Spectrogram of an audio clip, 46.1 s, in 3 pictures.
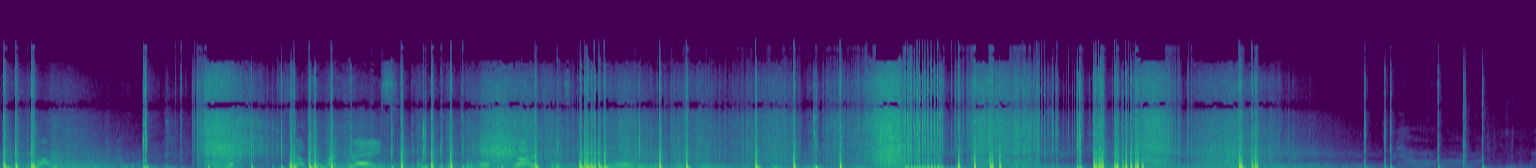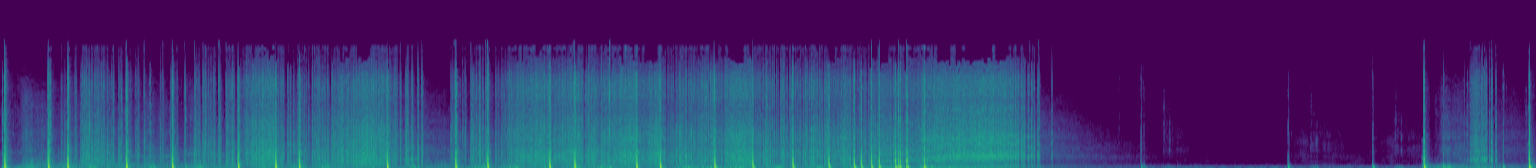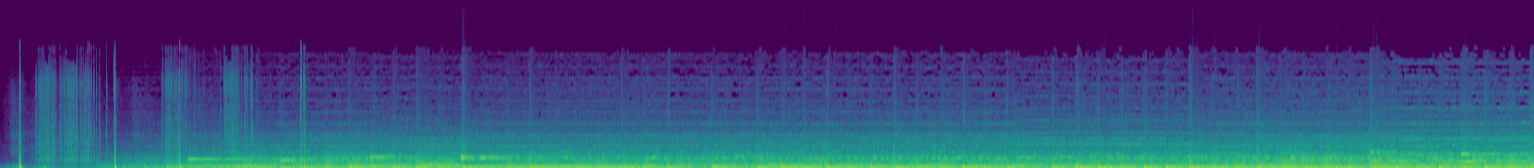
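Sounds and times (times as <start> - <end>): fireworks cracks and bangs: 0.0 - 26.1, 28.2 - 35.2
firecracker pops: 1.4 - 11.6, 28.2 - 32.6.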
